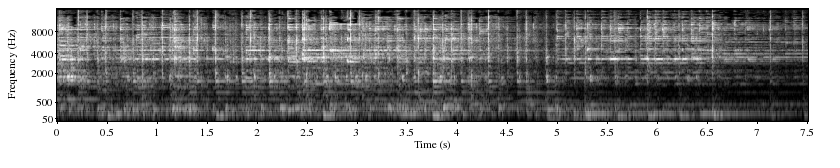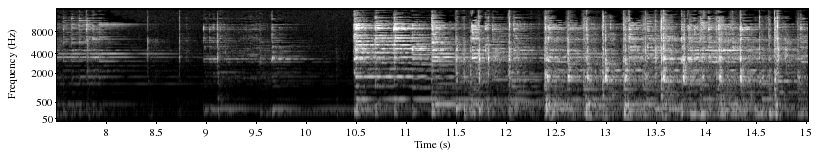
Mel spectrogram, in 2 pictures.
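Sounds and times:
santoor: 0.0 - 15.0
tabla and hand drums: 0.0 - 15.0.

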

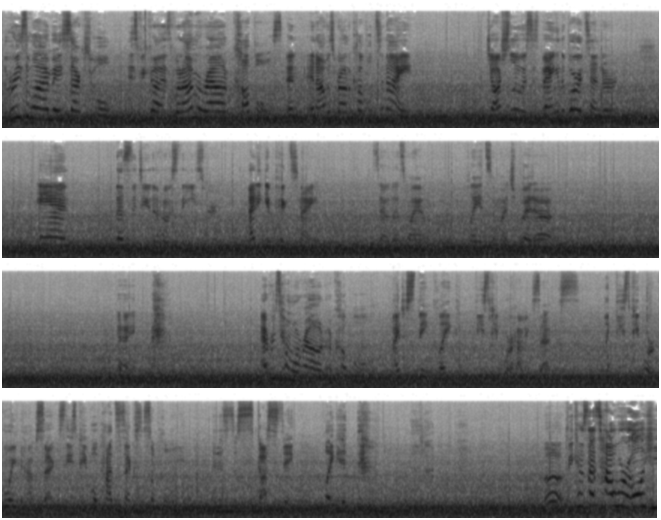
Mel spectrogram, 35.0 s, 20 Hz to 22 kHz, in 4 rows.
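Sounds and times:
road and engine rumble in car: 0.0 - 35.0
indistinct voices: 21.0 - 35.0.

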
